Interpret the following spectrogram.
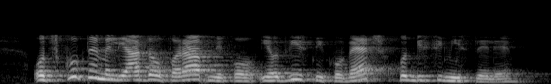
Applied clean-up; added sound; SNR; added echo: none; none; none; none.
